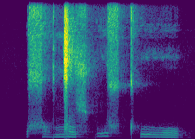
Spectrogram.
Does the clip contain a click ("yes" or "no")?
yes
